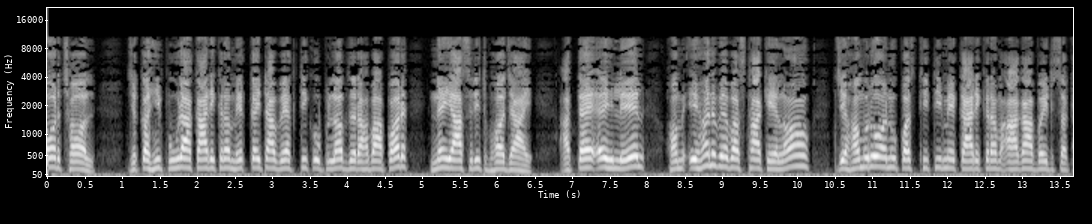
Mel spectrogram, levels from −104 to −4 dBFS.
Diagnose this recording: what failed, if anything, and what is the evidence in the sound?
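The speech sounds hissy and grainy, with nothing above 10.6 kHz. This is likely Vorbis compression at about 30 kbps, with coarse codec quantisation roughening the treble into noise.

Brief hiss smears onto attacks at 1.24 s (between "छल जे" and "कहीं पूरा"), 2.88, 7.06, 9.55–9.57 and 11.80–11.82 s. This pre-echo comes from block-spread codec noise preceding each onset.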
